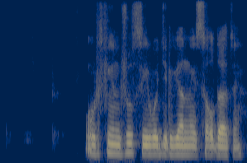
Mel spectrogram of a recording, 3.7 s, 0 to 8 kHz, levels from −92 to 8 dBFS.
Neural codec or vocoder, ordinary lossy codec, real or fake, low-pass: codec, 16 kHz, 2 kbps, X-Codec, WavLM features, trained on Multilingual LibriSpeech; none; fake; none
